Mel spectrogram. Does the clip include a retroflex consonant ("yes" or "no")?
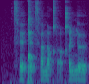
no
